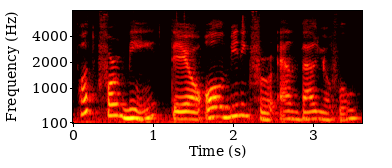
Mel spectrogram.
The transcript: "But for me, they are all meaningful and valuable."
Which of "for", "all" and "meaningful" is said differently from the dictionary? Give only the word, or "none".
none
